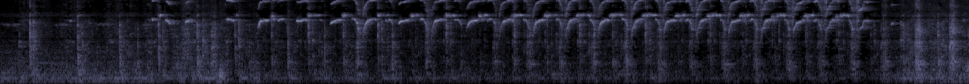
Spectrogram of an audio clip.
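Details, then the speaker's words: Bamboo spindle in a cord-and-flywheel friction fire drill squeaks with each stroke, high chirping about three times a second, as the glazed spindle tip slips; glaze must be worn through to get friction. "i could tell all right it was squeaking which means that we got to bust through that that glaze"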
